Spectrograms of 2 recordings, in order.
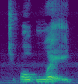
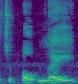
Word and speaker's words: Chipotle: Chipotle. Yes, Devin, I know it's Chipotle, not Chipotle. She straightens me up on how to pronounce it, people.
